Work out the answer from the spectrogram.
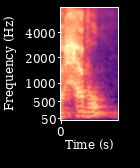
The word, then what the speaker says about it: Haval: I am driving the Haval, which rhymes with gravel.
